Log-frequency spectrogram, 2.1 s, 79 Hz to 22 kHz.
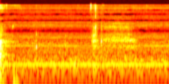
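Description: Steady low hum with a faint hiss from a 1941 Howard 435A vacuum-tube communications receiver, played through an external amplifier, with no station tuned in.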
